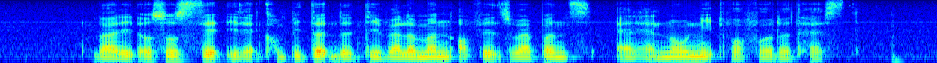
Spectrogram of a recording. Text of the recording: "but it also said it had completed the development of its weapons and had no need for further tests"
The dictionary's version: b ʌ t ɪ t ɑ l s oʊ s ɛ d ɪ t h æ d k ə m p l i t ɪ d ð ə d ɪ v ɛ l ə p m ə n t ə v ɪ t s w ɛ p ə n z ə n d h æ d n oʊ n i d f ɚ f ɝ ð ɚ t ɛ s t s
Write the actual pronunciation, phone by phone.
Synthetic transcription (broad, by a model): b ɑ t ɪ t ɑ l s oʊ s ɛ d ɪ t h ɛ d k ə m p i t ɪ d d ə d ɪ v ɛ l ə p m ə n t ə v ɪ t s w ɛ p ə n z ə n h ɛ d n oʊ n i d f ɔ f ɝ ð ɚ t ɛ s t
